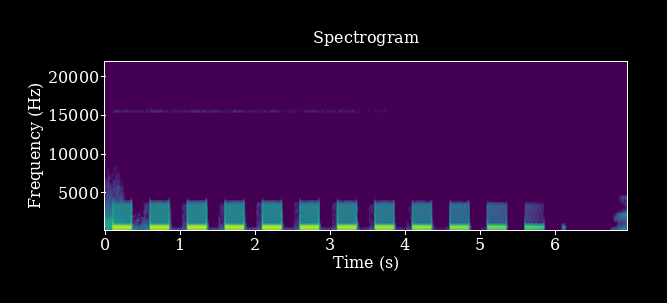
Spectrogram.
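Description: Telephone fast-busy (reorder) tone: a two-note beep repeating about twice a second, fading gradually and stopping about six seconds in. It signals that the call cannot be completed, heard right after a 'number not in service' intercept recording.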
